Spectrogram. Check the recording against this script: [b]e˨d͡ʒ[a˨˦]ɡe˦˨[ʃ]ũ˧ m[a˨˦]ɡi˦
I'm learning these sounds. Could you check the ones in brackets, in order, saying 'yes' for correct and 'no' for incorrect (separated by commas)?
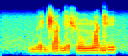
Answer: yes, yes, yes, no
